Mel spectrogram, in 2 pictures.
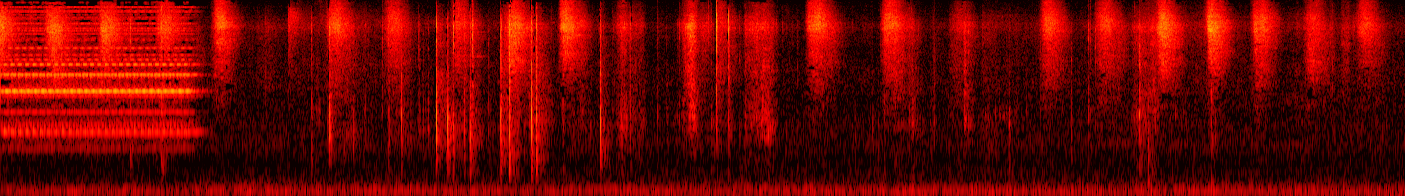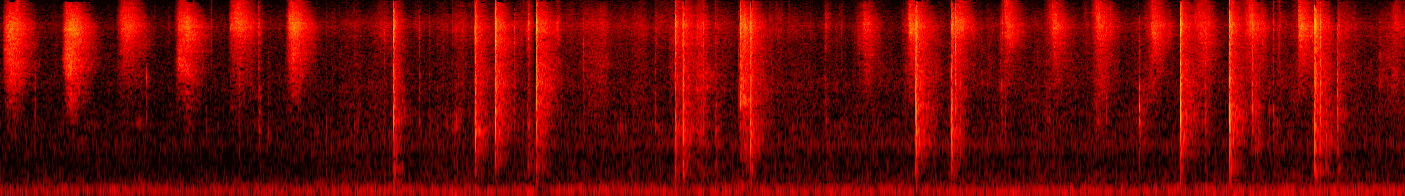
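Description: A steady electronic tone for about two seconds at the start, then scattered light clicks and taps as a laptop's plastic case and screws are worked with a screwdriver and the case is pried open.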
